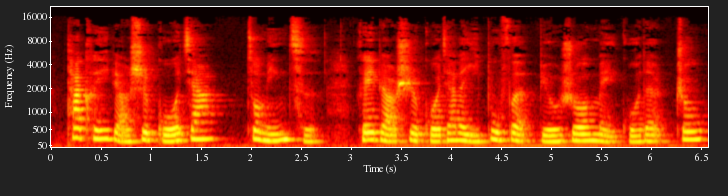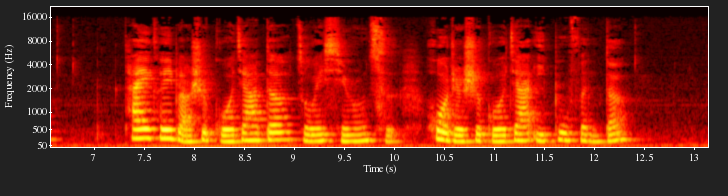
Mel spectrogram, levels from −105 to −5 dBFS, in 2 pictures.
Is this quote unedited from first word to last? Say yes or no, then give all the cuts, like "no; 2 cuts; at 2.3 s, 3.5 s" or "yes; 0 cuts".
yes; 0 cuts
